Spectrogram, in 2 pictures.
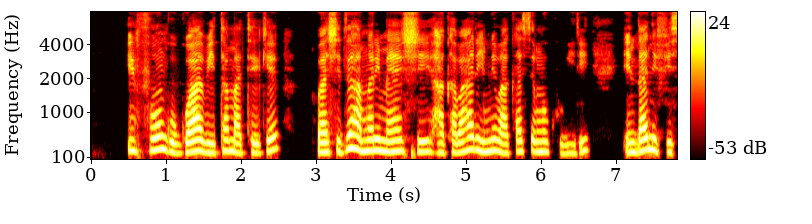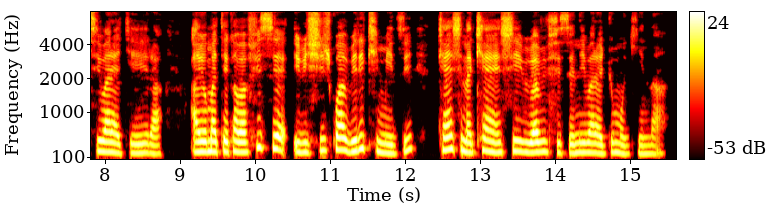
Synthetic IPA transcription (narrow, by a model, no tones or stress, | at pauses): iɱfuːŋɡuɡwaβitamatʰe̞ke̞ | βaʃize̞hamŋaɾime̞ːnʃihakʰaβaɦaɾimŋeβakʰasemŋokʰuβiɾiː | ndanifisiβaɾaɟeːɾa | ajo̞mate̞kaβafise̞iβiʃiʒɡwaβiɾikʰimizi | ke̞ːnʃinakʰe̞ːnʃiβiβaβifise̞niːβaɾaɾɟumuɡina̰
